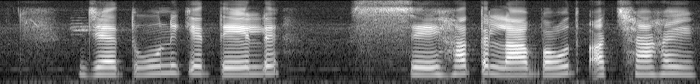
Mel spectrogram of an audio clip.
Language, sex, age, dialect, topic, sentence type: Magahi, female, 18-24, Western, agriculture, statement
